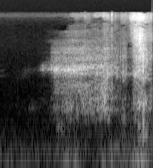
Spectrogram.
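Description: A heavy, airy breath, a long hissing exhale that swells and ends in a stronger, rougher puff, with no talking.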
